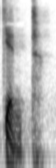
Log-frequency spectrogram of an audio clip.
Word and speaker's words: Ghent: it's obviously not spelt G-E-N-D, but the way they're pronouncing it sounds like we need to put an H in there, so let's call it Ghent. Anyway, that's probably us But then the H is silent.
